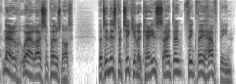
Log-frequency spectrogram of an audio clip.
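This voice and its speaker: A man's voice: sits high, lively intonation, normal speed, vocal fry, a bit bright, no room sound, clean studio sound, voice pushed up, full character voice. A man voicing a fussy, exasperated police doctor in an audiobook, with a British accent. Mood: hesitant.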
